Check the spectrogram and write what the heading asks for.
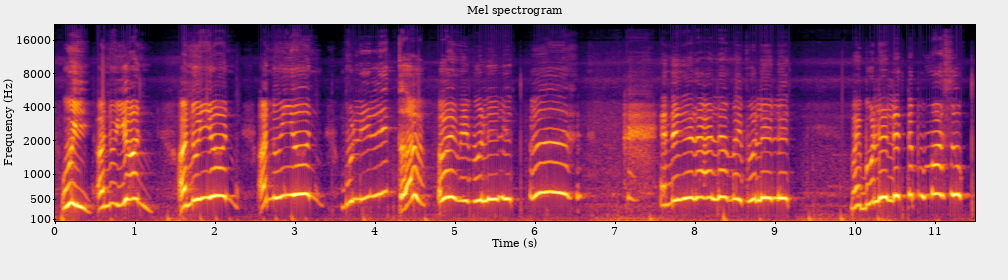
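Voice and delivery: very high, loud alarmed yelling; panicked shriek. Acted. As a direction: shriek at the intruder. Voices NPCs panicking at the intruder.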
